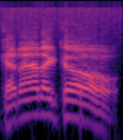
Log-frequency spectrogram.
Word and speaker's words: Kinetico: Oh, East Coast, son, little you should have remembered kinetic as in kinetic energy with an O on the end. Kinetico.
